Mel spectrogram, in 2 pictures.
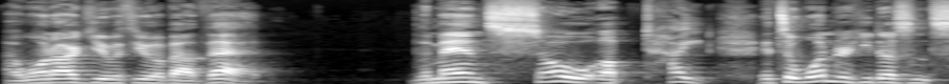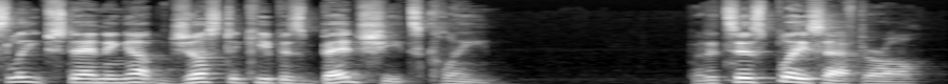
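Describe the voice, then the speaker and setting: An idealistic young rebel leader from a video game, acted by a man. His voice sits a little higher than most men's. He talks like a sincere, approachable comrade, expressive and conversational, with an earnest streak of self-doubt. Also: moderate pace, lightly acted. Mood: incredulous, griping. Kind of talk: video game character dialogue.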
